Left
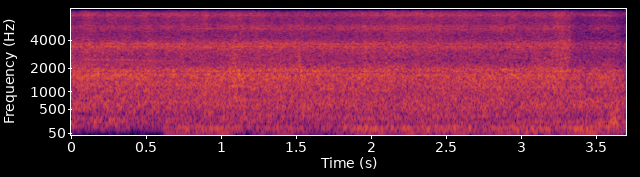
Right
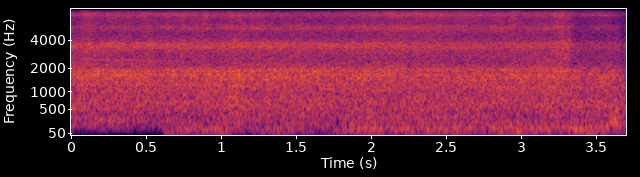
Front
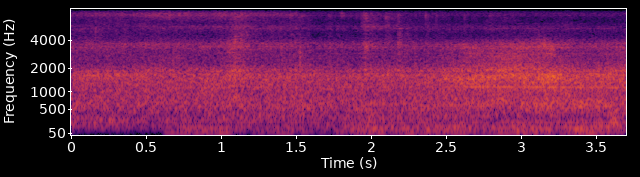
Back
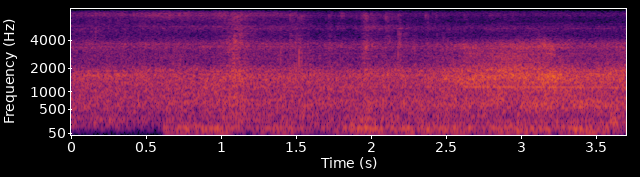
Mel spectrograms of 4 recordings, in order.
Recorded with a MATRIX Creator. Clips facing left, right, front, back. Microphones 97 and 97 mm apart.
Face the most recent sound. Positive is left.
turn(degrees=-125)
